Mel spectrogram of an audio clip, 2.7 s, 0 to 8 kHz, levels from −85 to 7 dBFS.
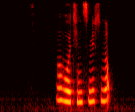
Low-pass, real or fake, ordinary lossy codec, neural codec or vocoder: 7.2 kHz; fake; Opus, 32 kbps; codec, 16 kHz, 0.9 kbps, LongCat-Audio-Codec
